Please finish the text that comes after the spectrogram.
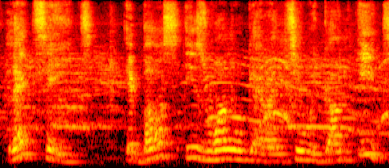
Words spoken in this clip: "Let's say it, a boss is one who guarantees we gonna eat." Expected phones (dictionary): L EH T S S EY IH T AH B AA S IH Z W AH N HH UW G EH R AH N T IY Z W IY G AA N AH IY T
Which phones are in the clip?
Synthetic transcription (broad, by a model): L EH T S S EY IH T AH B AA S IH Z W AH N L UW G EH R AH N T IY W IY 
